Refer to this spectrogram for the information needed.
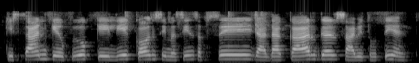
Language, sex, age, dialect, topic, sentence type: Hindi, female, 25-30, Kanauji Braj Bhasha, agriculture, question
